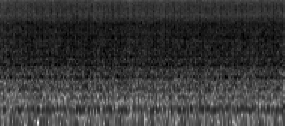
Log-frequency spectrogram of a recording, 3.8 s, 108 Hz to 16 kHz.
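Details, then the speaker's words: Chevrolet Silverado V8 back on its original line after a cheap eBay oil catch can install made it run poorly: steady, even idle with no hiss, stumble or misfire. Cause unknown; owner suspects the breather caused a vacuum leak. "Alright, well I got the old line back on and it's running fine, so I honestly have no idea what the hell is going on."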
